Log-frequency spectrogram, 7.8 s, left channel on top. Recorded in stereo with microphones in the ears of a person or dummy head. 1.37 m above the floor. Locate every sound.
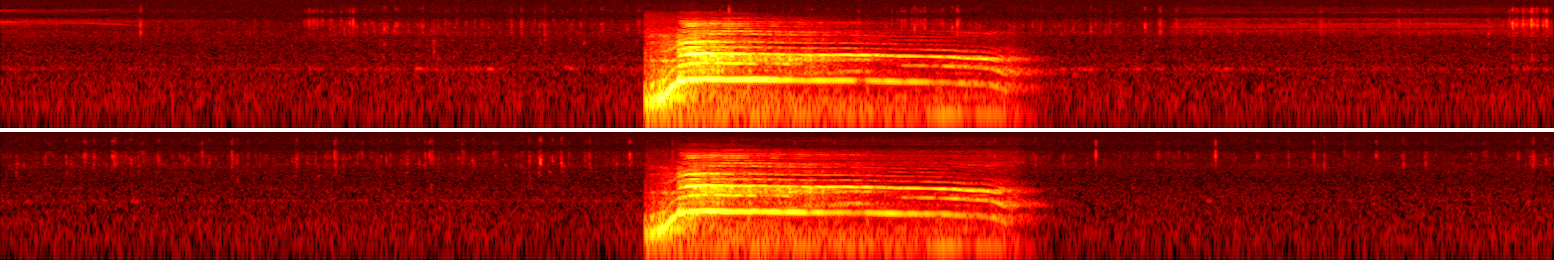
3.2 s a scream: 40° left (ahead or behind), 0.5 m; by 5.1 s 25° right (ahead or behind), 1.6 m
